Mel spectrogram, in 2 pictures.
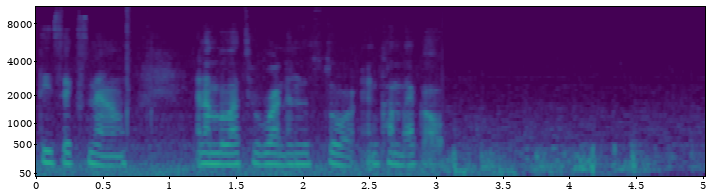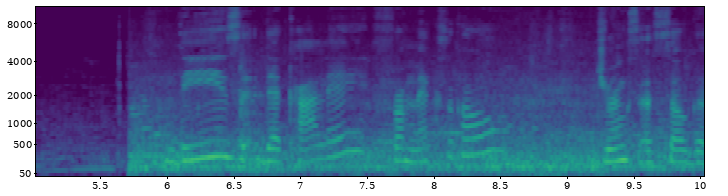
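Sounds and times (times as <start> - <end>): low irregular rumble: 0.0 - 10.0.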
